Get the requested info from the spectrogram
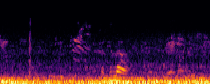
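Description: People talking quietly over a steady low rumble, with a single sharp click about half a second in.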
